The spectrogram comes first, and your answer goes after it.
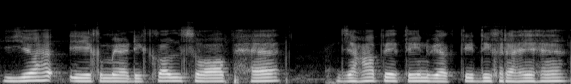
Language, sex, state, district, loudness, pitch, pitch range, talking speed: Hindi, male, Jharkhand, Deoghar, -14 LUFS, 155 Hz, 150-160 Hz, 125 wpm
